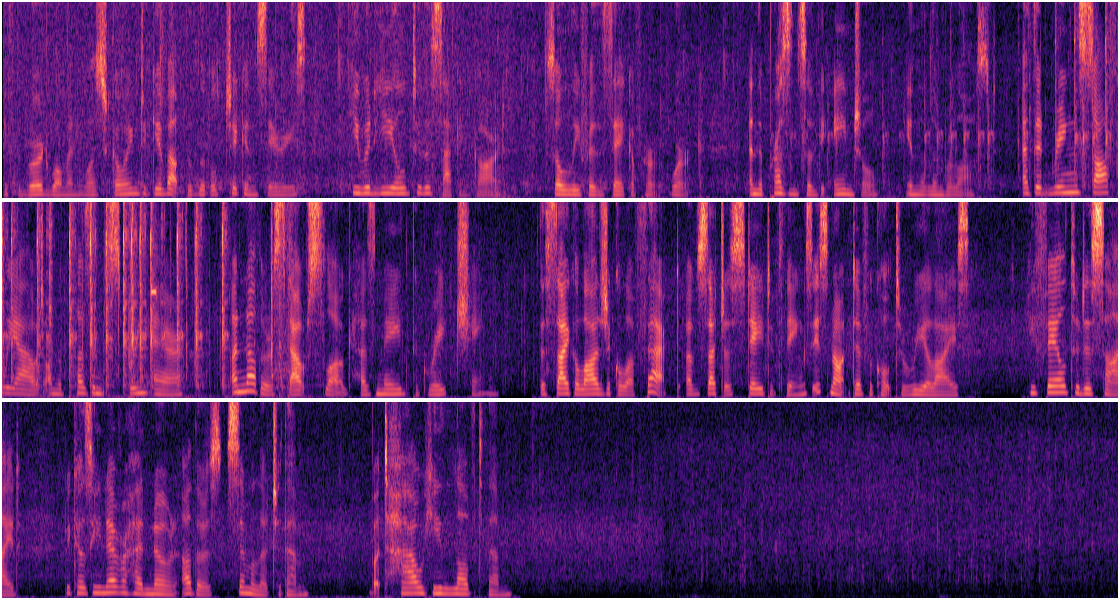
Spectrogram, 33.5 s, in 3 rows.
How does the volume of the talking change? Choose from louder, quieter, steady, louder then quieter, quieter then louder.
steady.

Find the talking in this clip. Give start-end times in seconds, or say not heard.
0.0-27.5.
